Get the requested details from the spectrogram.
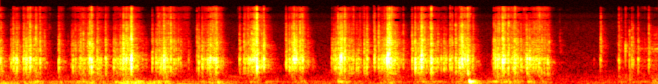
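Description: A plastic puzzle cube clicks and clacks as its layers are turned quickly.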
